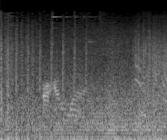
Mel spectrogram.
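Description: A helicopter's rotor whirs nearby.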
